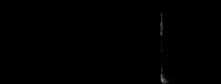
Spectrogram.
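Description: Near silence broken by one short, sharp computer mouse click about one and a half seconds in.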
